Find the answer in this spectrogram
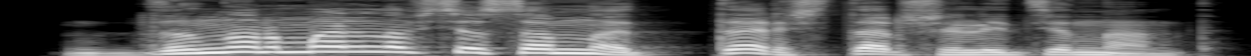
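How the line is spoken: Indignant outburst. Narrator (Russian): возмущенно вскинулся Аникеев

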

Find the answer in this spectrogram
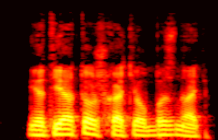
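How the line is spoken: Grumbled. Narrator (Russian): проворчал Манки

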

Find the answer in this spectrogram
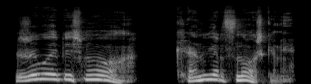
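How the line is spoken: Giggling, pleased with himself. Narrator (Russian): Он начал хихикать над своей, как ему показалось, удачной шуткой

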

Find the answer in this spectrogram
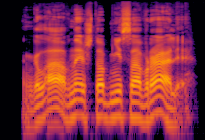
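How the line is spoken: Grumble. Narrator (Russian): проворчал Гринельф

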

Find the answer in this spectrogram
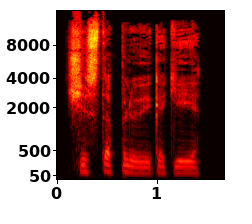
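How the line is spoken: Scoffing snort. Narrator (Russian): хмыкнул Герман

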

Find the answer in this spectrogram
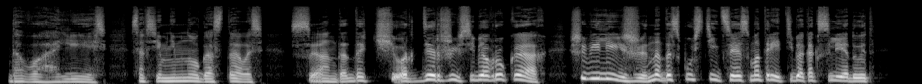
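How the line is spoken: Coaxing through gritted teeth. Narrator (Russian): скрипящий зубами, он уговаривал

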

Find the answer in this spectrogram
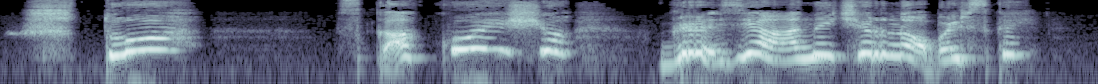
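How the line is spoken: Anguished exclamation. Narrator (Russian): страдальчески воскликнула она

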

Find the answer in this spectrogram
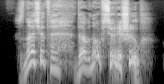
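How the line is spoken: Sighing. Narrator (Russian): вздохнул принимающий

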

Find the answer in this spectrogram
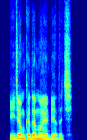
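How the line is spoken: Stern command. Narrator (Russian): строго приказал

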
